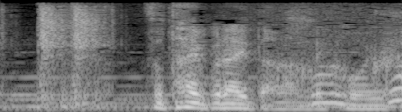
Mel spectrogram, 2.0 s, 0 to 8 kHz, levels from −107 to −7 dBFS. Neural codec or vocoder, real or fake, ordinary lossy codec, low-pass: none; real; none; 7.2 kHz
